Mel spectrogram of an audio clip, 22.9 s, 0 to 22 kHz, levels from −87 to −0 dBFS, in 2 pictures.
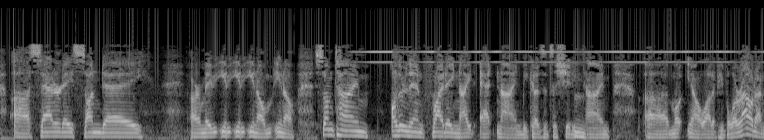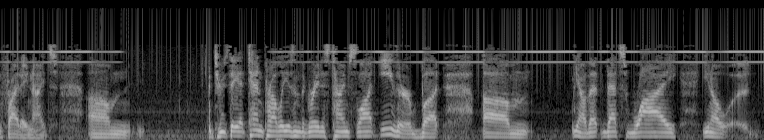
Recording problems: squashed, flat; heavily
distortion; slight; 10 dB below the speech
garbled, watery; slightly; nothing above 6 kHz
high-pitched whine; loud; from 5 to 13 s and from 16 s on; 5 kHz, 3 dB below the speech
crackle, like an old record; faint; 20 dB below the speech
audio stuttering; at 3 s

